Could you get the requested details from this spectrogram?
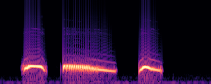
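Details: Dove call used to lure wild birds: a short arched coo, a longer steady coo sliding slowly downward, then another short falling coo, all in under two seconds with no other sounds.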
